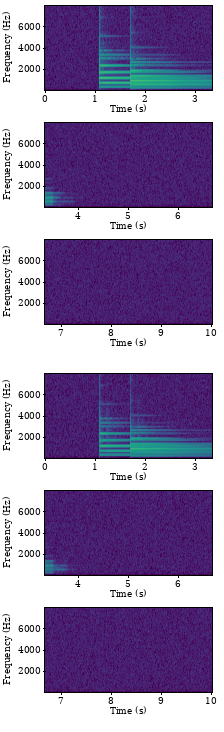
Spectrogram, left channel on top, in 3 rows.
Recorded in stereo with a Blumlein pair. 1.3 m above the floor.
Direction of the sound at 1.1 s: 65° left.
